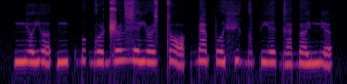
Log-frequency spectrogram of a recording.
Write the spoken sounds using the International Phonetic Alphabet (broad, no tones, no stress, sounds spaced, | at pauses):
mʲ ɔ j ə | mʲ ʊ p ɠ o ɡ o ɖ͡ʐ ə˞ l z e j ə˞ z t ɔ | ɠ æ p ʊ fʲ ə˞ ɡ ə˞ p j e ɡ æ ɠ œ j mʲ œ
